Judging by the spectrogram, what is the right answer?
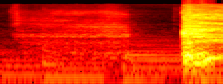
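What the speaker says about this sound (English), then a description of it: "I have a feeling the coughing thing is coming back." A single sharp, loud cough bursts out at the end, preceded by a quieter breathy throat sound.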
